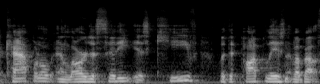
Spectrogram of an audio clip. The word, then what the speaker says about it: Kyiv: The capital and largest city is Kyiv, with a population of about 3 million. The city used to be referred to as Kiev, Kiev, but that is the Russian spelling and Russian pronunciation of the name.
